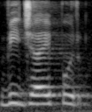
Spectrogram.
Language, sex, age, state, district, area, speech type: Goan Konkani, female, 30-45, Goa, Tiswadi, rural, spontaneous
